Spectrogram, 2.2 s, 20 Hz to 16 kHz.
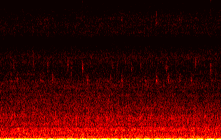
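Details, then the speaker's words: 1980s Chevy C10 truck revived after 20+ years sitting, gauges dead, oil pressure assumed since it hasn't locked up: steady, even low rumble with a smooth idle beat and no knocks or misses while warming; normal idle. "So, we're going to go with the the idea that it has oil pressure. Going to let it idle."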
